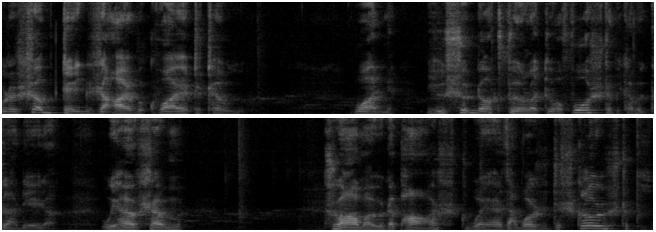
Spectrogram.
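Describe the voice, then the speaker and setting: Using a put-on character voice at medium pitch, a man speaks with big swings in loudness and long, frequent pauses. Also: moderate pace, ordinary pitch variation. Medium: actual play. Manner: officious, matter-of-fact.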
